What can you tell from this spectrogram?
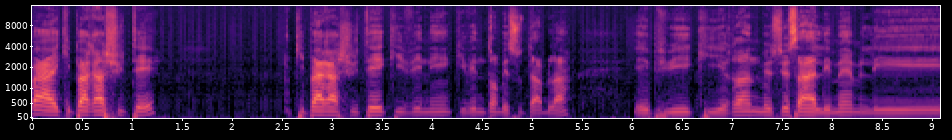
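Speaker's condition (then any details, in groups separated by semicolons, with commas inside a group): No condition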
